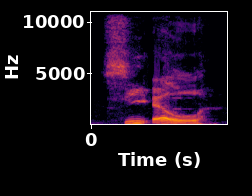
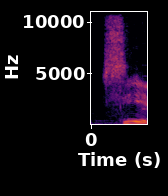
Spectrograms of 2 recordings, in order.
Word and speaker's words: Ciel: It is pronounced CL. Ciel. CL.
